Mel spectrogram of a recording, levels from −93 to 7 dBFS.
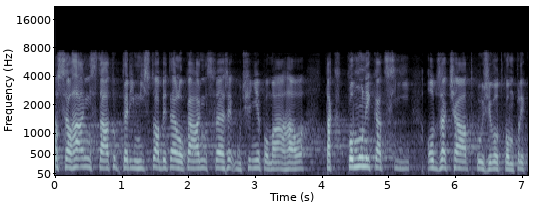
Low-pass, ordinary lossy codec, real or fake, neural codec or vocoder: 7.2 kHz; AAC, 96 kbps; real; none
